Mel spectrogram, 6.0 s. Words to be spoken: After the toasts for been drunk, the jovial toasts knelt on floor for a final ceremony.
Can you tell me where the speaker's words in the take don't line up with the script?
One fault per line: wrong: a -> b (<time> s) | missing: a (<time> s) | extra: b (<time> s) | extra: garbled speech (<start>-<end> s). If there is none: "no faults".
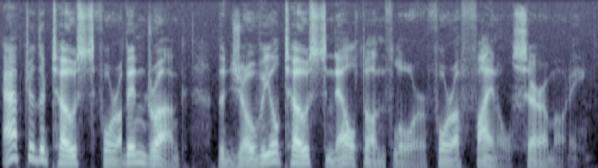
no faults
